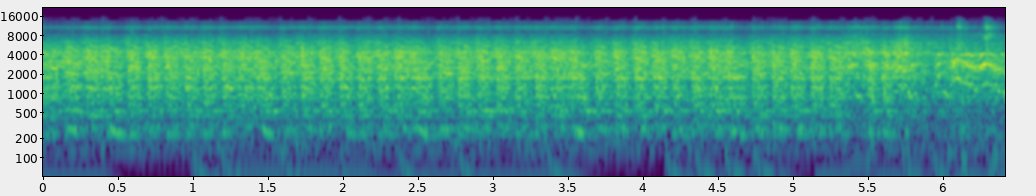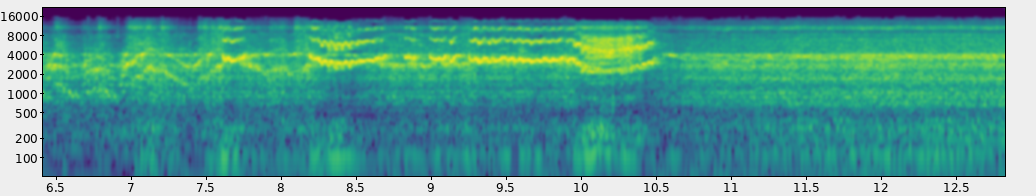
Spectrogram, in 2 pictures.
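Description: Supercharged 347 stroker V8 in a Fox-body Mustang, just fired up on a newly fitted fuel pump and running. From about six seconds in the engine is revved, and a high whine rises and wavers in pitch until it drops back near the ten-and-a-half-second mark.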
